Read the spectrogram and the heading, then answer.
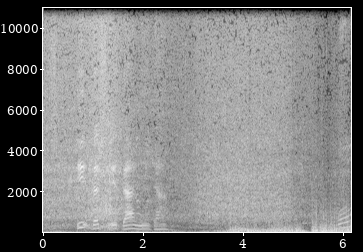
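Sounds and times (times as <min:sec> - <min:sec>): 
sea waves washing onto the shore: 0:00.0 - 0:05.7
speech: 0:00.7 - 0:02.6
wind buffeting the microphone: 0:02.6 - 0:06.1.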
